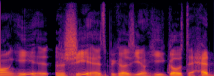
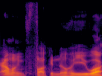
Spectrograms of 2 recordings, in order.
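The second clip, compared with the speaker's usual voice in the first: put-on arrogant villain voice, lower pitch; 3 semitones lower than usual. Retelling a movie scene, quoting Thanos: imitating an arrogant Thanos. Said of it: "arrogant, arrogant to a T".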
